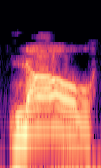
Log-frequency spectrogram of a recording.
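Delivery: loud, high shout of refusal; yelled back. A narrator's reading. Detective yelling back at the killer, loud refusal. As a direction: shout him down. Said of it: "I yelled back".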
